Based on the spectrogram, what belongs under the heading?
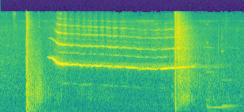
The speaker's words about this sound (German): Ab und zu schießt Ulf Moos auch einen Böller ab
